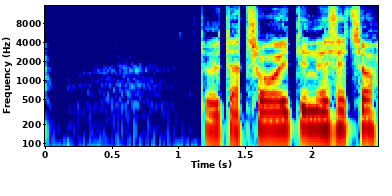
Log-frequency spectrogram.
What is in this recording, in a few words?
"troed", Welsh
